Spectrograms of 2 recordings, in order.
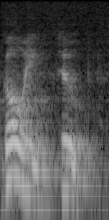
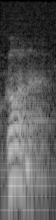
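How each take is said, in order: First: Each word is said carefully in full. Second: The words are run together carelessly. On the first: The speaker calls it right. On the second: The speaker calls it wrong.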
